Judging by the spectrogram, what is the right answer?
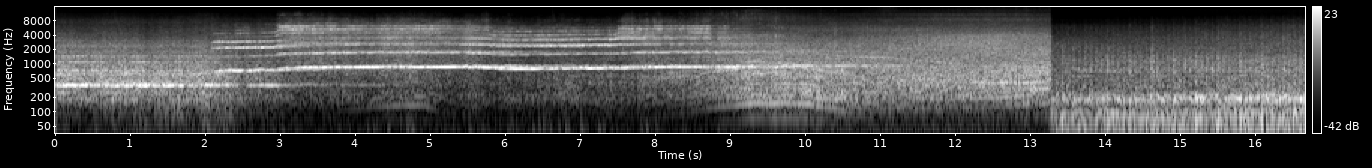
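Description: Steam locomotive whistle blowing one long blast, rising in pitch as it opens about two seconds in and cutting off about nine seconds in, over the hiss of steam. Near the end the sound changes abruptly to the low rumble of a steam locomotive some way off.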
